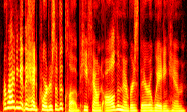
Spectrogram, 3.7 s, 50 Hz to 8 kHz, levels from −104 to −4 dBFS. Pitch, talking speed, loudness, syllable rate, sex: 225 Hz, 240 wpm, -19 LUFS, 6.4 syllables/s, female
